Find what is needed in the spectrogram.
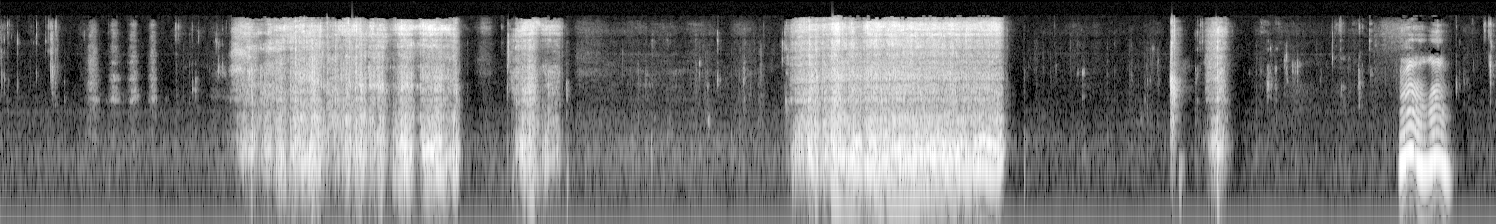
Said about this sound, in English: I want to try eating it because it always looks so delicious when people eat it.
